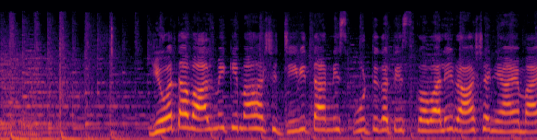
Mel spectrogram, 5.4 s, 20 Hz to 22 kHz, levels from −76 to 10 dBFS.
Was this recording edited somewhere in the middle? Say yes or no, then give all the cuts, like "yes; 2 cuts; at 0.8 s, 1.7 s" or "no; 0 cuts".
yes; 1 cut; at 1.3 s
